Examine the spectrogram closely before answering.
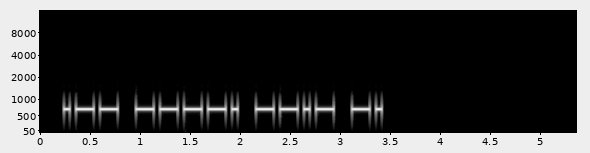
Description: Morse code, heard as a keyed tone, about 21 wpm, 700 Hz. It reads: W9QN
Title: USA Call Signs - 4 Characters - Repeated 2x - 20wpm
